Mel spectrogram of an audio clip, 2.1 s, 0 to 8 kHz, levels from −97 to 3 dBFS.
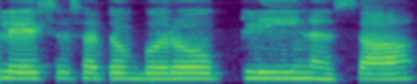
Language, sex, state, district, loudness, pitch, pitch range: Konkani, female, Goa, North and South Goa, -17 LUFS, 210 Hz, 205-215 Hz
